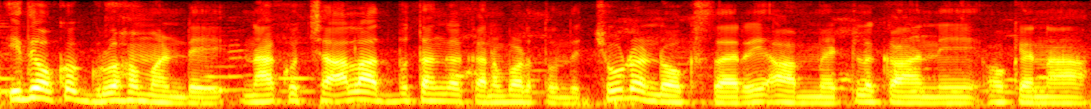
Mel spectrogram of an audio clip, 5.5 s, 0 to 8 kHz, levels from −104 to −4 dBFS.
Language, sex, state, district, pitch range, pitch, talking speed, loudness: Telugu, male, Andhra Pradesh, Manyam, 115-155 Hz, 130 Hz, 145 wpm, -18 LUFS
